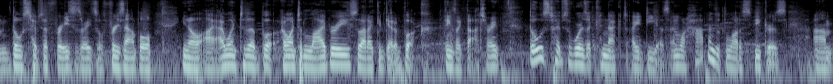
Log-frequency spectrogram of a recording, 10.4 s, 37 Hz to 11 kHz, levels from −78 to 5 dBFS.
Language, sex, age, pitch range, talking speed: English, male, 20-39, 110-125 Hz, 275 wpm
